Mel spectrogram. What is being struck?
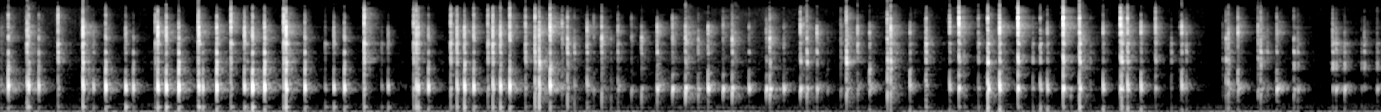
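Small wooden box.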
